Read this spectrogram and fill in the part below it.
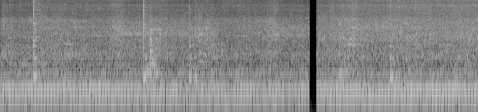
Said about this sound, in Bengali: এবার আলু আর ব্রোকলিটা দিয়ে একসঙ্গে কিছুক্ষণ একটু লবণ দিয়ে নাড়ব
